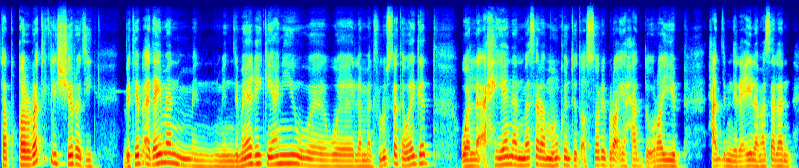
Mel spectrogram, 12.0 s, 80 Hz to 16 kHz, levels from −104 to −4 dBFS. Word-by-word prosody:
طَب 150 -1 0
قراراتِك 195 - +2
للشرا 180 -2 +2
دي، 130 -3 -8 0.4
بتبقى 170 +7 +1
دائمًا 195 +5 +4
من 130 -9 -2
من 120 0 -2
دماغِك 175 +9 +2
يعني 185 +3 +3
و 160 -4 +1 0.4
و 125 - -1 0.2
لمّا 125 0 -3
الفلوس 130 +7 -4
تتواجد، 185 +3 0 0.4
والَّا 130 +1 +2
أحيانا 160 +2 +1
مثلًا 150 +2 +2
ممكن 145 +1 +1
تتأثّري 150 +2 -3
برأي 140 -2 -2
حد 130 0 -7
قريّب، 125 0 -1 0.3
حد 130 0 -3
من 125 -2 -2
العيلة 125 +2 0
مثلًا، 125 0 -2
145 Hz, 135 wpm, -21 LUFS, 125-170 Hz, 0.4 s, دائمًا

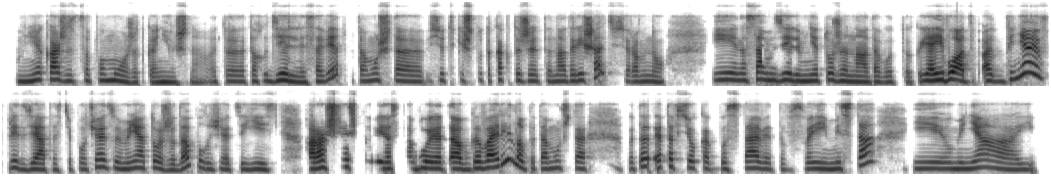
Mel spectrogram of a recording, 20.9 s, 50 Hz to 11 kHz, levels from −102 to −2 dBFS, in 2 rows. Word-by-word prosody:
Мне 190 +5 -4
кажется, 205 -4 0
поможет, 195 -6 -5
конечно. 160 0 -4
Это 175 +2 -10
это 185 0 -7
х 195 - -11
дельный 185 -3 0
совет, 185 +4 -2
потому 195 +3 -8
что 190 -4 -1
всё-таки 200 +4 -9
что-то 220 - 0
как-то 220 -1 -5
же 200 -1 +1
это 185 -1 -11
надо 190 +1 -3
решать 310 - +2
всё 430 - -8
равно. 180 -2 -6 0.4
И 230 0 -2
на 220 - -4
самом 225 +1 +2
деле 215 -1 0
мне 200 +1 -2
тоже 200 -3 -3
надо, 175 -1 -2
вот. 170 0 -10 0.2
Я 205 +2 +6
его 230 +3 +7
об 205 -6 +7
обвиняю 260 - +6
в - - -17
предвзятости, 185 -5 -1
получается, 220 +6 -2
и - - -6
у - - -6
меня 225 +3 +3
тоже, 210 -7 -4
да, 215 - +1
получается, 195 - -8
есть 185 -1 -7 0.2
Хорошо, 225 +5 +7
что - - 0
я 210 -1 +2
с - - -6
тобой 215 +1 0
это 205 -1 +5
обговорила, 240 - +4
потому 205 +2 -6
что 210 -1 -2 0.4
вот 205 - -11
это - - +5
это 270 -1 0
всё 230 -3 -3
как 215 -4 -6
бы 200 0 -9
ставит 220 0 0
в 180 -2 -17
свои 205 +4 -3
места, 205 - +2 0.4
и 210 -1 -5
у - - -7
меня 200 -1 -1
и 180 -1 -10
200 Hz, 185 wpm, -23 LUFS, 185-225 Hz, 0.4 s, его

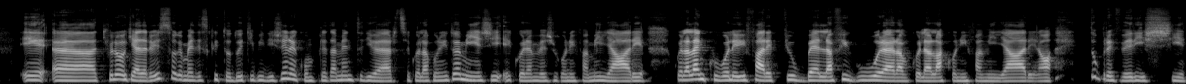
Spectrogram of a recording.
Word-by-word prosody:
e, 200 -1 0
ehm, 180 -1 +4
ti 175 - -17
volevo 225 0 0
chiedere, 180 -4 +2
visto 265 +4 -4
che 215 - -4
m'hai 190 -1 -1
descritto 180 +1 -9
due 180 +2 -5
tipi 195 0 -7
di 180 0 -7
cene 255 -3 +1
completamente 185 +2 -6
diverse, 155 -1 -2
quella 175 -1 -4
con 180 0 -7
i 185 - -4
tuoi 250 +4 -1
amici 190 -3 -1
e 185 - -7
quella 170 -2 -4
invece 170 0 -5
con 165 -1 -8
i 165 - -5
familiari, 165 -1 0 0.3
quella 205 0 +1
là 230 - +8
in 240 0 +7
cui 210 -4 -7
volevi 195 0 +2
fare 185 -2 +4
più 205 +3 -4
bella 180 0 +3
figura 190 -2 +1
era 165 -1 +5
quella 165 -2 +2
là 165 +1 +3
con 165 0 -9
i 165 - -4
familiari, 160 -1 0
no? 160 0 0 0.3
Tu 340 - -8
preferisci 175 -4 -3
180 Hz, 225 wpm, -23 LUFS, 165-195 Hz, 0.3 s, là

